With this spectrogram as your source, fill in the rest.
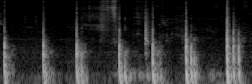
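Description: Seven short, dry knocks on a cored fiberglass sailboat deck, each a sharp thud with no ring that dies away almost at once. The deck sounds solid at this spot, in contrast with the hollow areas elsewhere.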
